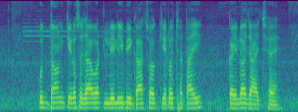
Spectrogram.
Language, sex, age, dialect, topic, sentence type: Maithili, male, 41-45, Angika, agriculture, statement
